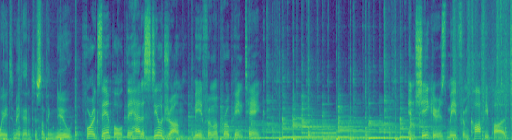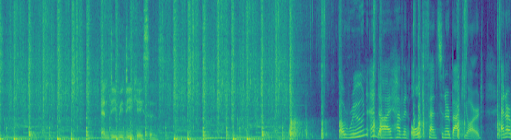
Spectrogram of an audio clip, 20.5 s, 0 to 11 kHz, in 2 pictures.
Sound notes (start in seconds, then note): 10.5 shakers rattling; 15.0 loud banging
